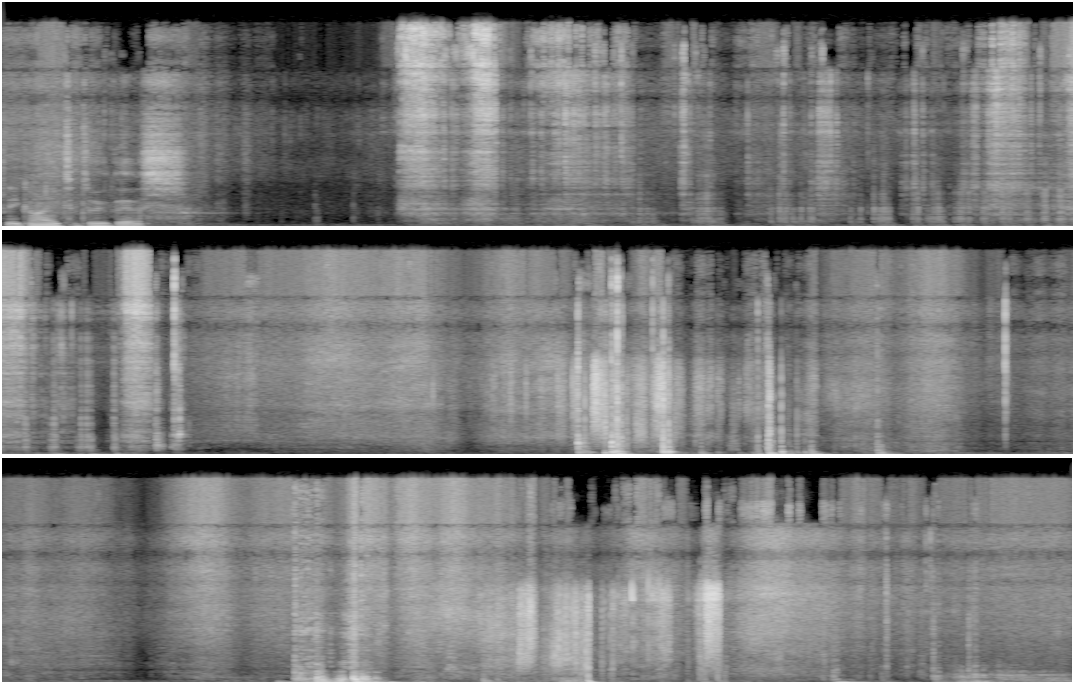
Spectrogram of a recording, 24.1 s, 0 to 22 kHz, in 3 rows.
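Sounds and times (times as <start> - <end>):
plastic trim rubbing and scraping: 12.0 - 14.2, 18.2 - 21.7.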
